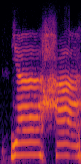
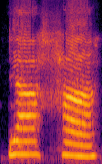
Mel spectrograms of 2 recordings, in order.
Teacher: So this ha sound is really coming from your throat.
